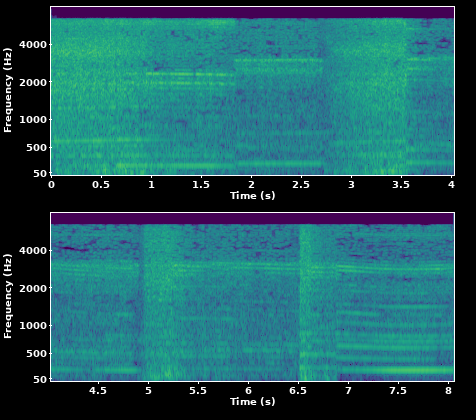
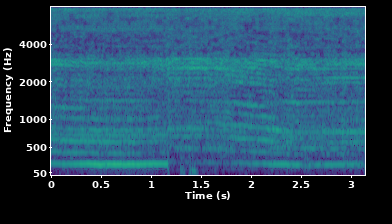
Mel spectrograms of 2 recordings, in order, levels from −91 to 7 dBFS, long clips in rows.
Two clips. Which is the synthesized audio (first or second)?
second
